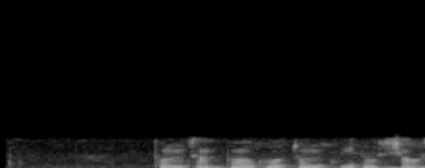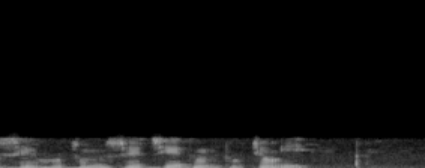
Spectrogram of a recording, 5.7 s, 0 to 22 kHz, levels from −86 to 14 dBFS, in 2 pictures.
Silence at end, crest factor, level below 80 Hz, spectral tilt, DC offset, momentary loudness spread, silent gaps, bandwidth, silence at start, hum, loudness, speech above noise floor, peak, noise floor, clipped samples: 0.45 s; 20 dB; -38 dBFS; -11 dB/octave; under 0.1%; 12 LU; none; 4.3 kHz; 1.05 s; none; -28 LUFS; 33 dB; -8 dBFS; -60 dBFS; under 0.1%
